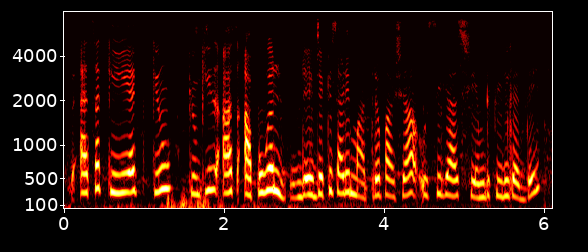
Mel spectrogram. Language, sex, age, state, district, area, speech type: Dogri, male, 18-30, Jammu and Kashmir, Reasi, rural, spontaneous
